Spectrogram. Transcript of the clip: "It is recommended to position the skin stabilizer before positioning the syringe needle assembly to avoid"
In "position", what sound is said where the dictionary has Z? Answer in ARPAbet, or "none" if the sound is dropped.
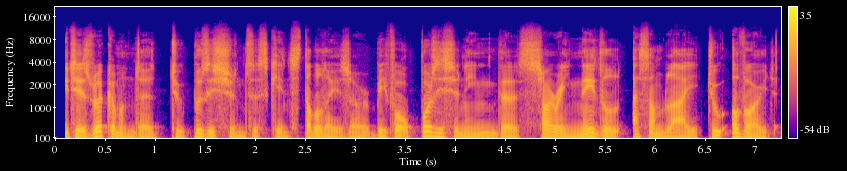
Z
